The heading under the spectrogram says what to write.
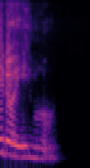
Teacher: Primero tenemos la vocal abierta y después tenemos la cerrada. Pero esa cerrada también está acentuada. Entonces van separadas, ¿sí? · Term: hiato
